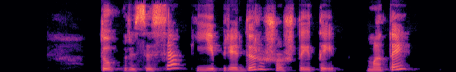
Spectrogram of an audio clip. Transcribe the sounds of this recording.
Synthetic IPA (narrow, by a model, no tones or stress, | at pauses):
t̪ʊpʲɾʲɪsʲɪsʲækjiːpʲɾʲiɛd̪ʲɪɾʃoːʃt̪ɐɪt̪ɐɪp̚ | mɐt̪ɐɪ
